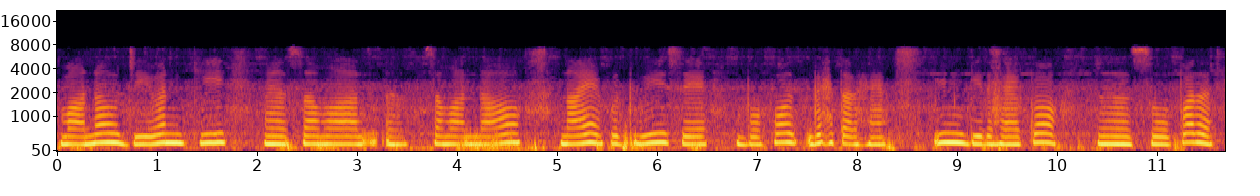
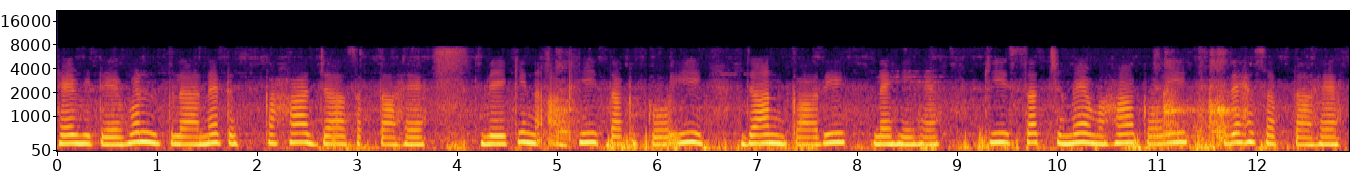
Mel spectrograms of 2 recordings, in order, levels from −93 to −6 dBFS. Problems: constant background noise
